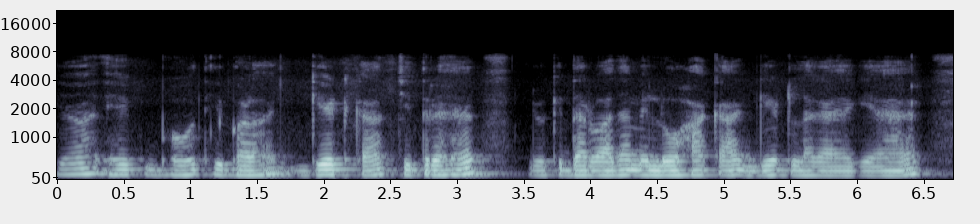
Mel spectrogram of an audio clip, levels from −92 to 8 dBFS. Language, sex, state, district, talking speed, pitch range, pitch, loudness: Hindi, male, Jharkhand, Palamu, 170 wpm, 105-120 Hz, 110 Hz, -18 LUFS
